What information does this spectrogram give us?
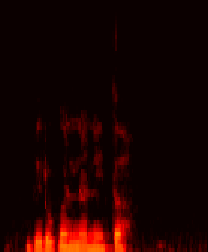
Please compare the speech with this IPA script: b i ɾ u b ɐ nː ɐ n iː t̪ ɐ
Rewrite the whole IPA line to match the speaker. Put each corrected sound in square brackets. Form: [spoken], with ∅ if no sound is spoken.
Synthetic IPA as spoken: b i ɾ u [ɡ] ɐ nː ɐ n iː t̪ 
